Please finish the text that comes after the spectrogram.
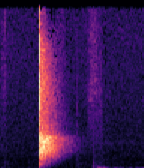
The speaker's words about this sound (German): Dein, dein Gesicht bewegt sich anders wie, wie das, was ich höre. Da kann ich auch nichts hören. Klatsch mal in die Hände.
